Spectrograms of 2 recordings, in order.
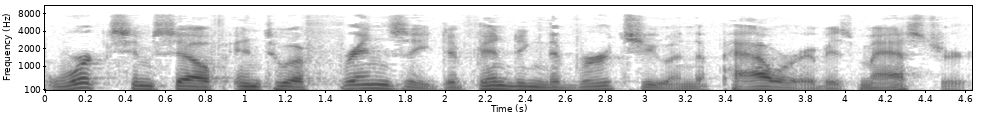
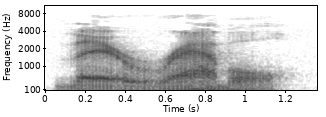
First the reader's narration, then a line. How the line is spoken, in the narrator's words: snarled the fox, full of boundless contempt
